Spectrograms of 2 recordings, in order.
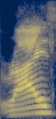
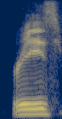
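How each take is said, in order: First: The vowel sounds like the one in 'eyes'. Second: The vowel sounds like the one in 'peace'. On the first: The speaker calls it wrong. "Is it Rise? Am I saying it right" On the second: The speaker calls it right. "No, it's Reese"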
